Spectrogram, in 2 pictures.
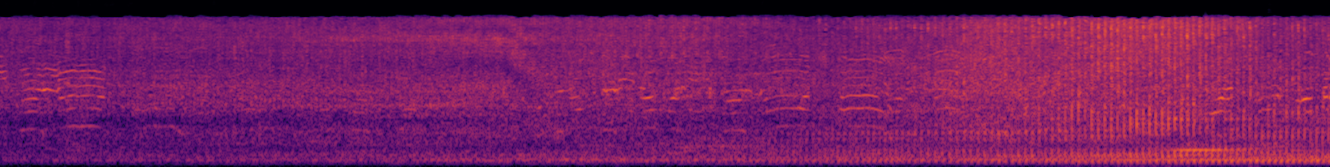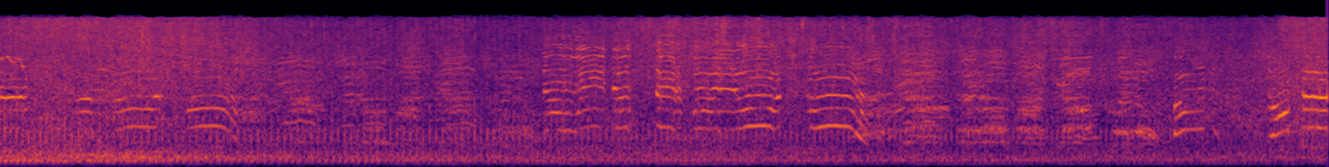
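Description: A crowd of men chants and sings loudly outdoors.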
